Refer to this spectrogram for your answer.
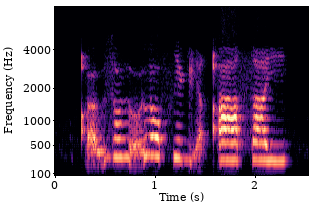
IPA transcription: qʼ ṵ z u ðˤ ṵ l ɔ f i ɖ ḭ qʼ a sˤ i

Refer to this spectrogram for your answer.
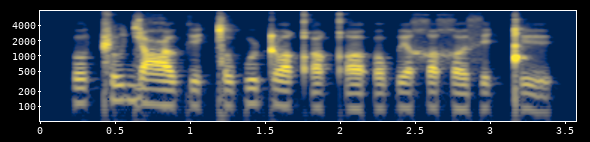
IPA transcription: o ǁ u ɟ e ʕ ɤ k e ǀ o p u ʈ ɔ qʼ o qʼ ɔ ʔ ɔ p e χ ɤ χ ɤ s e ǃ ɪ

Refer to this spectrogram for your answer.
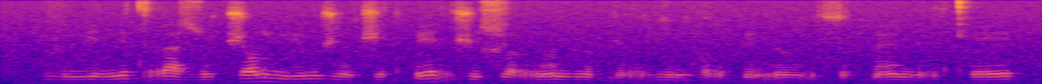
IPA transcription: v ɪ mʲ ɛ n ɪ d r a ɮ u t͡ʃ ɔ n mʲ u n ʒ õ t͡ʃ e d k͡p e r ʒ ʊ ɕ ɔ r õ d n o bʲ ɔ r v ĩ v ɔ r pʲ õ r ɹ u r s ʊ k͡p ɛ̃ n ɪ r kʰ e

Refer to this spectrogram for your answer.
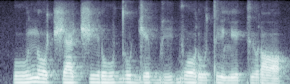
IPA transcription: u n o t͡ʃ æ t͡ʃ i ɾ u d̪ u ɡʲ e b i ɡ w o ɾ u t i lʲ e kʲ o ɾ ɒ

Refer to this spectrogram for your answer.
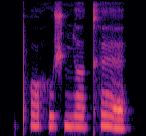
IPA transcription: pʰ ɔ h u ʃ ɲ ɜ kʰ ɛ

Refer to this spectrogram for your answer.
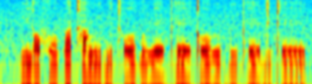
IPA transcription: i˦ j ɔ˦ f oː˨ p a˨ kʰ a˦ ŋ i˦ ɓ i˦˨ tʰ oː˨ ɓ ʊ˨ ŋ eː˦ pʰ eː˦˨ kʼ oː˨ ŋ ʊ˦ k͡p i˨ pʰ eː˨ d i˦ kʰ eː˨

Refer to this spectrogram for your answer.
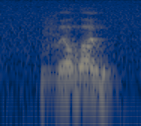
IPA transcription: v ɘ lˠ ɛ u̯

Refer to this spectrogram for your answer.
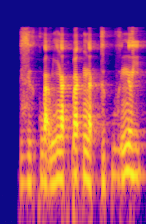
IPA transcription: z ɨ˨˦ ə̯ k w a̰˧˥ w ŋ a˦˥ k̚ ɓ a˦˥ k̚ n a˨˩ k̚ ʔ ɨ˦˥ p̚ v ɨ̰˧˥ n ə˧ j

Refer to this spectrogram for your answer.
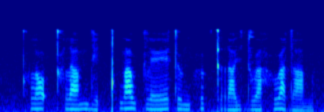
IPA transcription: kʰ l ɔ˥˩ ʔ kʰ l a˦˥ m d i˨˩ t̚ kʰ w a˥˩ w k l eː˦˥ t ɯ˧ ŋ h ɯ˥˩ k̚ t r a˦˥ j d u˧ a̯ h u˥˩ a̯ d a˧ m

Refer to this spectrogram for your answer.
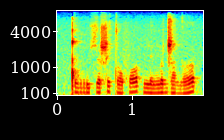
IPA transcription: ǃ u r u ç ʌ ʂ i t ɔ f ɔ | n ɛ ŋ ʌ ɖ͡ʐ ɑ ɡ ʌ

